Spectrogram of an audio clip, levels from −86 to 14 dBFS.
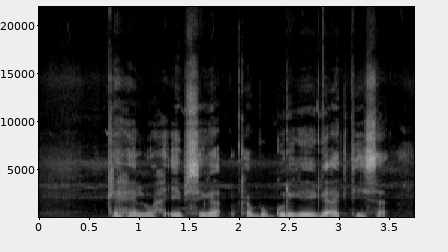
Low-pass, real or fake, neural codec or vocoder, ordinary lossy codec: none; real; none; none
